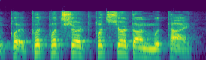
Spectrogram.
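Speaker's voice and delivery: mock broken Italian accent. Retelling what a man told him to wear, in a broken italian accent. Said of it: "he has like this broken Italian accent".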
